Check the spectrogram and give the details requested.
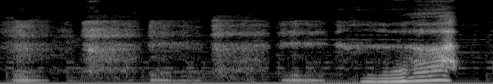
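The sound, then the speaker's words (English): A voice imitates heavy panting, five ragged breaths in a steady rhythm, the last one stretched into a rising, strained groan. Fairly loud, with no words spoken. “He's on one knee as a Duskull, just basically like panting as hard as he can”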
